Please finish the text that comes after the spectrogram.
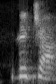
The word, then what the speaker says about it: Richa: I'm sorry, I mispronounced your name. Richa, R-I-C-H-A.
